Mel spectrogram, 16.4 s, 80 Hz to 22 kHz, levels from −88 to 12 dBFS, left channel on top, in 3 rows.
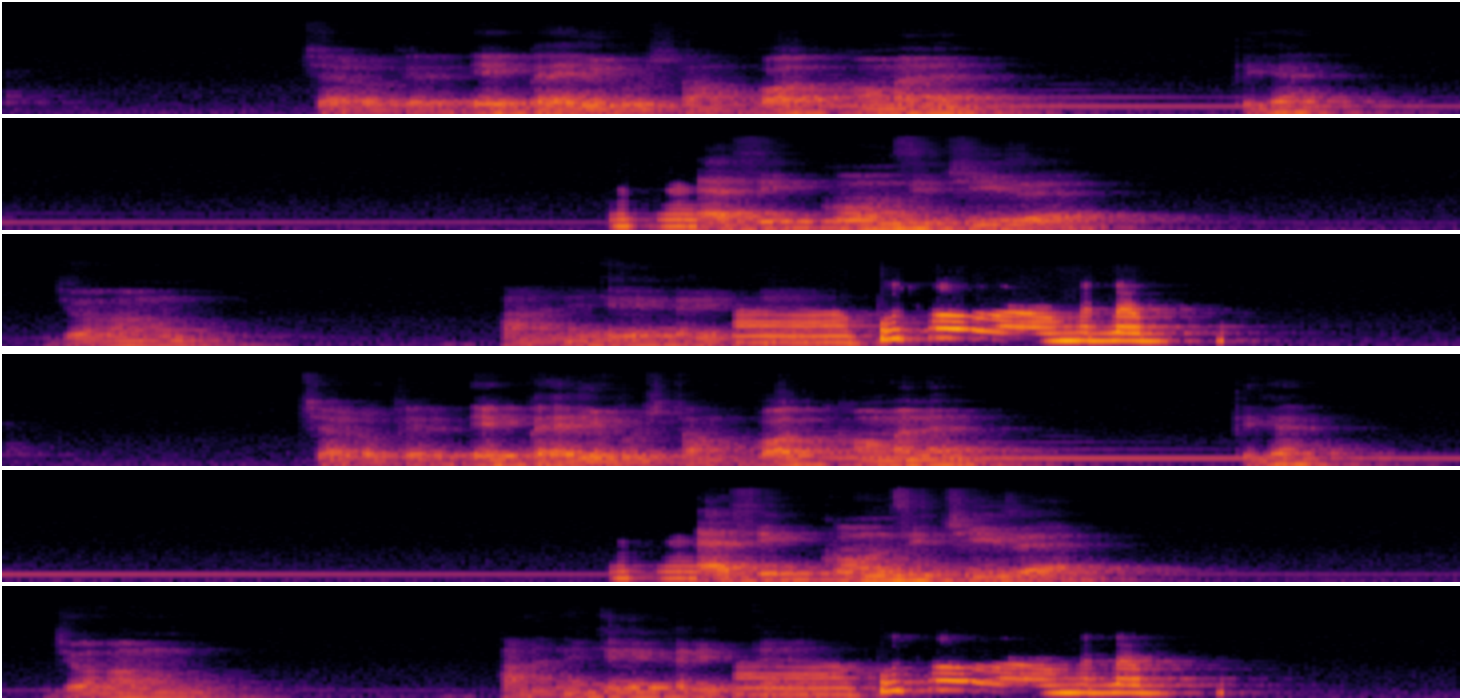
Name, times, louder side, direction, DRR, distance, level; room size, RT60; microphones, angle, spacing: voice 1, 1.1-3.6 4.6-4.9 8.1-9.5 11.1-11.6 12.8-14.0, right 1 dB, 50° right, -5 dB, 6.1 m, -28 dB
Bass guitar, 3.1-10.2, right 6 dB, 85° right, 4.2 m, -45 dB
voice 2, 7.7-8.1 13.7-15.5, left 4 dB, 35° left, 18 dB, 0.4 m, -19 dB
13.5 x 7.2 x 8.2 m, 0.82 s
head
